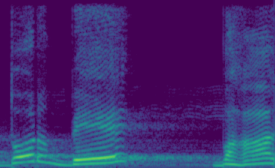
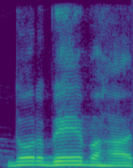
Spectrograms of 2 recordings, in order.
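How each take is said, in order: First: The words are grouped as dur, then bebaha. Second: The words are grouped as durbe, then baha. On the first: It means priceless pearls or gems. The speaker calls it right. "दुर अलहदा है और बेबहा।" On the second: It refers to a word 'durbe' that does not exist. The speaker calls it wrong. "लफ्ज दुर्बे है ही नहीं।"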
